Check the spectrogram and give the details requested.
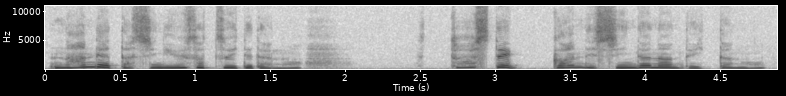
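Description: A woman as an earnest, high-voiced young girl. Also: brisk, darkish tone, natural voice. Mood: hurt, bewildered. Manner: polite, questioning speech to elders in dialogue. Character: earnest young girl, anxious niece narrating her own story. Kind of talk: Japanese radio drama acting with first-person narration. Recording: 1990s FM radio drama on cassette.

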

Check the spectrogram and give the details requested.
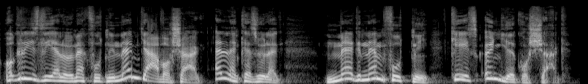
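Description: A man's voice: on the high side, wildly swooping pitch, breathy edge, no echo, clean studio sound, voice pushed up, heavily acted. A man voicing a wily, chuckling little old male frontier trapper who talks in a teasing, folksy, boastful way. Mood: warning. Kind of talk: audiobook character voice.

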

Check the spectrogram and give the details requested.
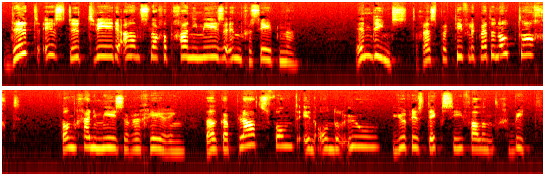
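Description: An actress playing an indignant official of the Ganymede government in a science fiction radio play, formal and haughty in manner. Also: female voice, high-pitched, moderate pace, natural voice. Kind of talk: radio drama acting.

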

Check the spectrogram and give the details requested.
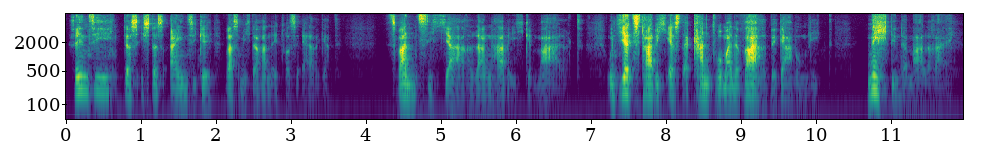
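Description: A man's voice: on the low side, sing-song, measured pace, sharp tone, heavily acted. A man playing a fervent, idealistic amateur artist in a German radio play, effusive, solemn and self-important.

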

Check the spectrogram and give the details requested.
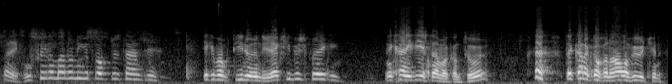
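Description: Dull-sounding, animated grumbling family man. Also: high voice, fast. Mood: playful grumbling. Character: grumbling but affectionate middle-aged husband and father, office man. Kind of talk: Dutch radio play acting, domestic scene. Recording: dull, lo-fi old radio recording.

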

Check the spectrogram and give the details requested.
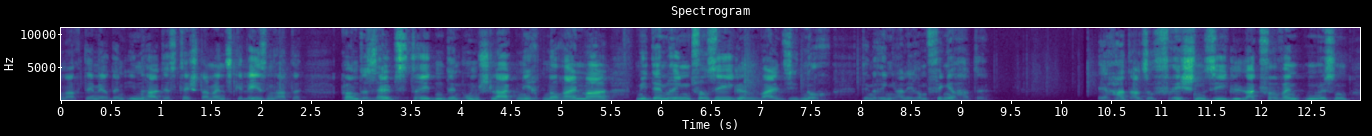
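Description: A man playing a shrewd, self-assured police inspector in a 1960s radio crime drama, explaining things theatrically with emphatic pauses. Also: medium pitch, breathy edge. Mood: measured, pointed. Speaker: actor in a radio play.

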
